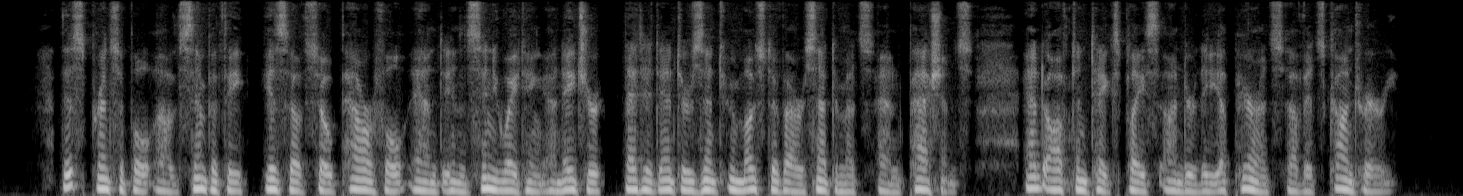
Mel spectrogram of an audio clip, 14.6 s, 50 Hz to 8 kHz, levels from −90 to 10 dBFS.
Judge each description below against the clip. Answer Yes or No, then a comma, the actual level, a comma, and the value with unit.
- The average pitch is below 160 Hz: Yes, low, 135 Hz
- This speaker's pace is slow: Yes, slow, 130 wpm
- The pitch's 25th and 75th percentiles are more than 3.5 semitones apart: No, average, 3.1 semitones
